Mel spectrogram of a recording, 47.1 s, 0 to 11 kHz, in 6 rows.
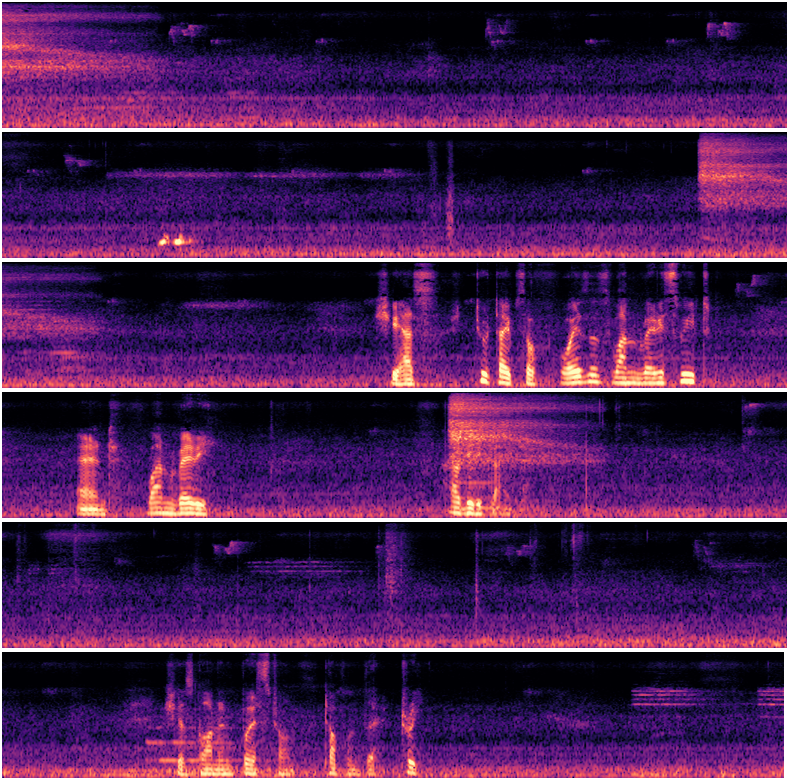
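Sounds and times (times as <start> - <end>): bird rasping hiss call: 0.0 - 1.9, 14.8 - 16.8, 28.0 - 29.6
low rumble of wind: 0.0 - 28.0, 28.8 - 47.0
bird high chirp: 8.0 - 12.0, 40.6 - 42.5.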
